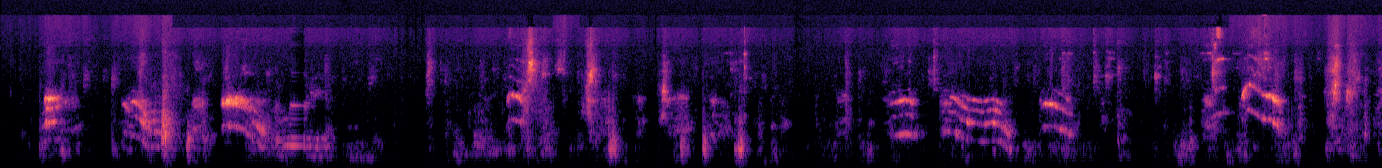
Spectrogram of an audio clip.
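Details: Quiet, overlapping whines and squeaks from Daisy's four-week-old Cavalier King Charles Spaniel puppies in their pen, with wavering, bending notes in bursts across the clip and soft rustling.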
